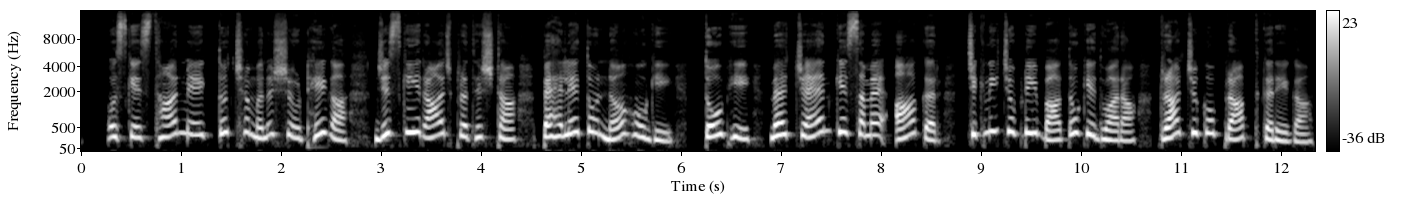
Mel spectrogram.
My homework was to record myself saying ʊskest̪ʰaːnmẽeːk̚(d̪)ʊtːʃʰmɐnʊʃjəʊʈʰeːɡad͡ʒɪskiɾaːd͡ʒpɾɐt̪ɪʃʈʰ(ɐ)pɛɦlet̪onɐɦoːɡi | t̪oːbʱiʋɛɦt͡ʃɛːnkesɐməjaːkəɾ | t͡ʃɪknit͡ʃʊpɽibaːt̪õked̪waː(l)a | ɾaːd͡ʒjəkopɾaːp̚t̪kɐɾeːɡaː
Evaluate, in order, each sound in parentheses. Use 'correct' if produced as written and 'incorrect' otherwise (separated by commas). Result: incorrect, incorrect, incorrect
